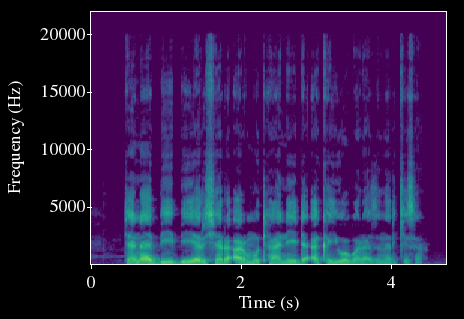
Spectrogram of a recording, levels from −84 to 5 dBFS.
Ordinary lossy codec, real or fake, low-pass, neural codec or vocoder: none; real; none; none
